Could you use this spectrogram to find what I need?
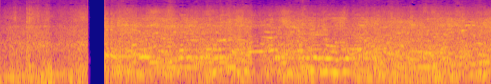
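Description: A large crowd murmurs and chatters nearby.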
